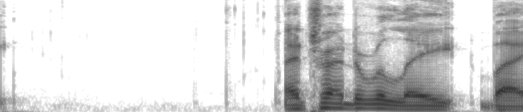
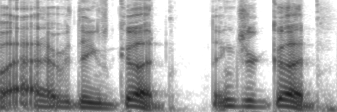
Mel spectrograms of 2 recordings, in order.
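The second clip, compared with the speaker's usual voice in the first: mock breezy "everything's good", much higher; fake cheer; 10 semitones higher, 3 dB louder than usual. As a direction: brush it off with bright fake cheer. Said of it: "why didn't I just go".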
